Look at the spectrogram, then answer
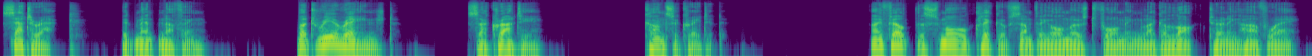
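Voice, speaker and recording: A man playing a melancholy police detective, narrating a mystery in a measured, literary, reflective way. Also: extremely low pitch, sing-song, breathy edge, dry recording, clean studio sound, full character voice. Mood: quietly uneasy. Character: brooding, melancholy male police detective narrating his case. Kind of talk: scripted first-person mystery narration.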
